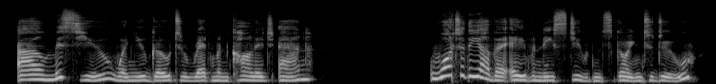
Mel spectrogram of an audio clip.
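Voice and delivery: ordinary delivery, nothing marked

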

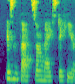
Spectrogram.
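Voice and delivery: ordinary delivery

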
